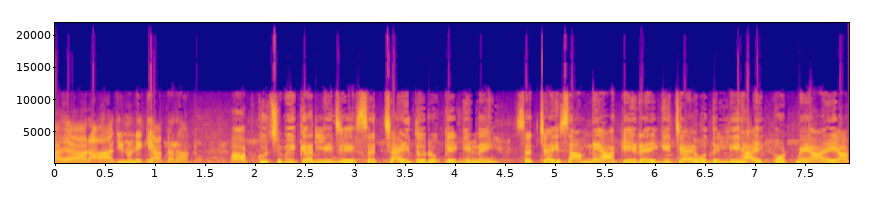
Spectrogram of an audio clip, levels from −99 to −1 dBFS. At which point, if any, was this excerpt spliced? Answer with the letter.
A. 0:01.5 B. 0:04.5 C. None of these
A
